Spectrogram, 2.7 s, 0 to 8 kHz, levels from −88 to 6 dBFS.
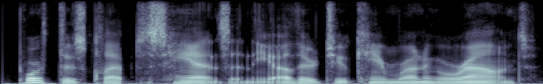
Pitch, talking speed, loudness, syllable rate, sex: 135 Hz, 245 wpm, -18 LUFS, 6.3 syllables/s, male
